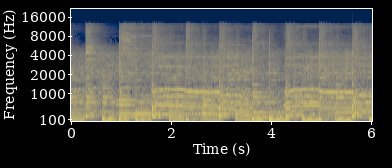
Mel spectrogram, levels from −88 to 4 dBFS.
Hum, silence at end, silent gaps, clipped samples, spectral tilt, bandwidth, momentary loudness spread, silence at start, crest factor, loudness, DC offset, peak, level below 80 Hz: none; 0 s; none; under 0.1%; -4.5 dB/octave; 13 kHz; 2 LU; 0 s; 12 dB; -13 LUFS; under 0.1%; 0 dBFS; -24 dBFS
